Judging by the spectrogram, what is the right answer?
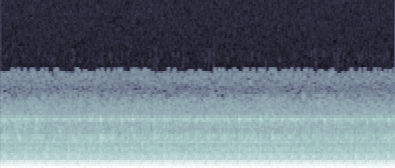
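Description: An engine idling steadily nearby, an even low hum that does not change.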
